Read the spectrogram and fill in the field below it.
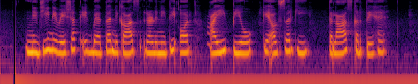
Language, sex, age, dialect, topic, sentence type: Hindi, female, 18-24, Garhwali, banking, statement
